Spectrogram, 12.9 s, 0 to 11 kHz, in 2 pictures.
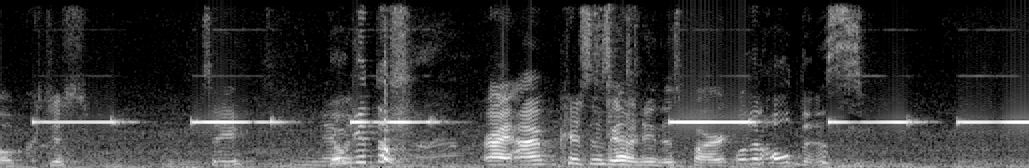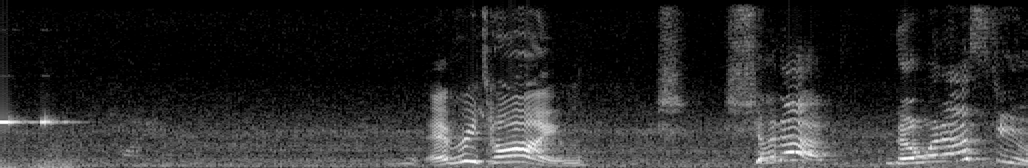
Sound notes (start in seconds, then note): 0.0 smoke detector begins to beep loudly; 5.1 alarm stops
